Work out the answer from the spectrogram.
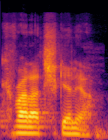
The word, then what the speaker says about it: Kvaratskhelia: Kvaratskhelia. Very good. That's probably the best pronunciation here.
